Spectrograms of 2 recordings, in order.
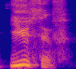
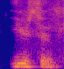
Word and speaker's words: Youssef: Youssef. Yes, sir. That's it. Youssef.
